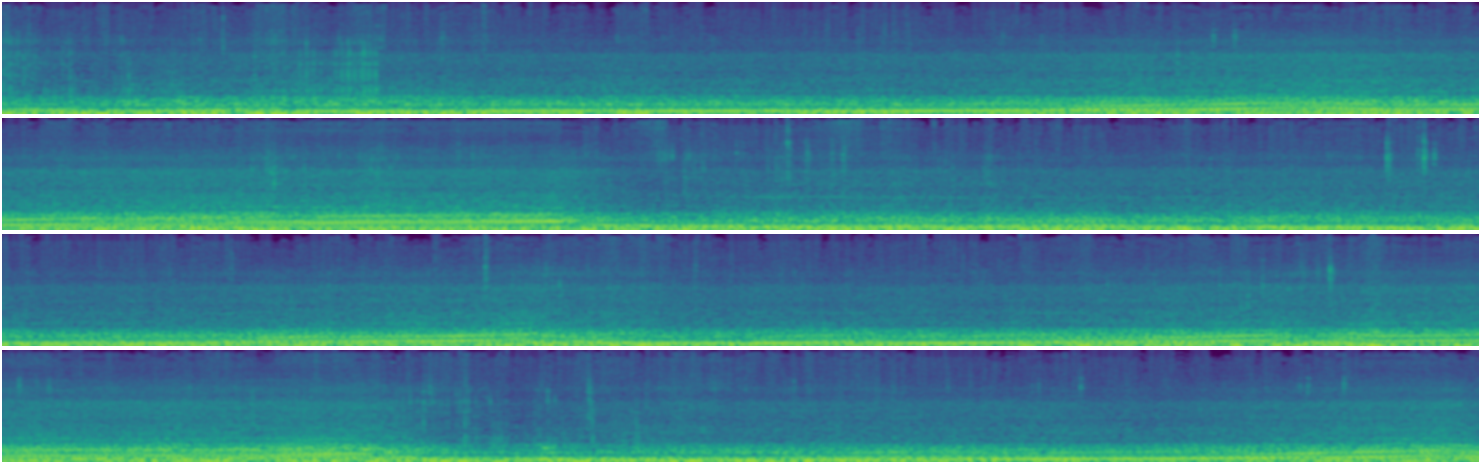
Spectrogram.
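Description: Subaru Impreza STI's turbocharged flat-four engine, heard inside the cabin, driven hard with revs repeatedly climbing and falling back under a heavy low rumble. The engine note drops away briefly about ten seconds in and again near the end, as the driver lifts off.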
